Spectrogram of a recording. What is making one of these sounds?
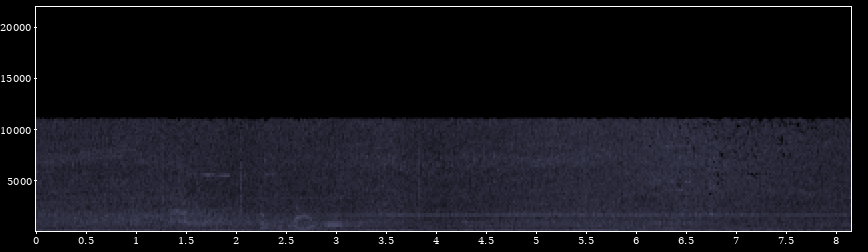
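A car engine hums steadily as it drives along.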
